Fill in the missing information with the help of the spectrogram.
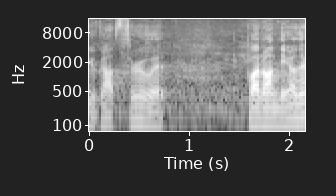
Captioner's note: audience laughing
